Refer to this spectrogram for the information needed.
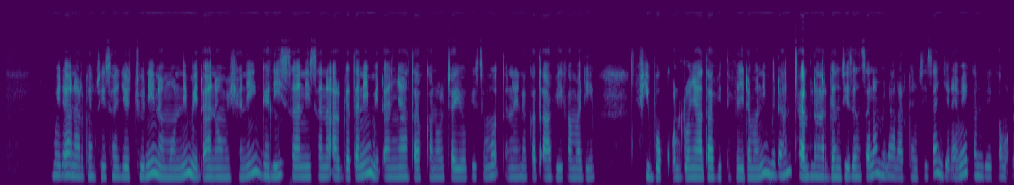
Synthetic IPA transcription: mɪᶑaːnɐɾɡɐmsiːsɐnd͡ʒɛt͡ʃːuːnɪnɐmo̞ːnːɪmɪᶑaːnoːmɪʃɐniːɡɐliːsaːniːsɐnɐʔɐɾɡɐt̪ɐniːmɪᶑaːnɲaːt̪aːfkɐnɔlt͡ʃɐjo̞ːkeːsɪmːo̞ːt̪ʼɪnːeːnɐkːɐt̪ɐʔaːfiːkʼɐmɐd̪iː | ɪfɪbɔkʼːʊlːuɲaːt̪aːfɪt̪ːɪfɐjɛd̪ɐmɐniːmɪᶑaːnt͡ʃʼɐllːaːɐɾɡɐmsiːs̬ɐnsɐnɐmɪᶑaːnɐɾɡɐmsiːsɐnd͡ʒɛᶑɐme̞ːkɐnbe̞ːkɐmʊᶑɐ̥

